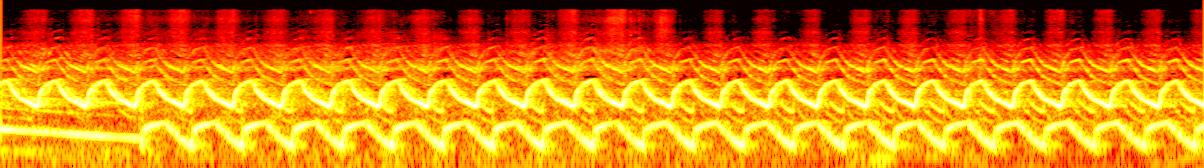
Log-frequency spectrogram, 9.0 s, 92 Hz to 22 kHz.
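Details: Federal Signal Rumbler siren on a small emergency car in Budapest, recorded inside the car: a fast yelp sweeping about 2.5 times a second with a deep pulsing 180–360 Hz low tone under the high wail; siren and Rumbler working.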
